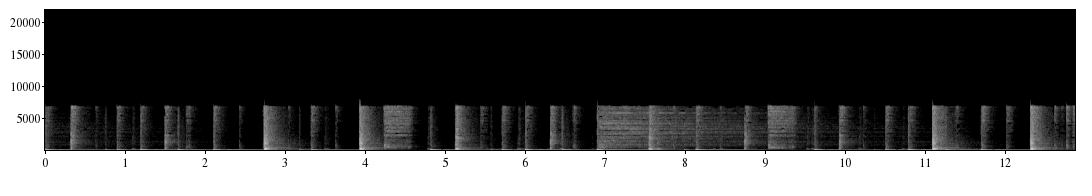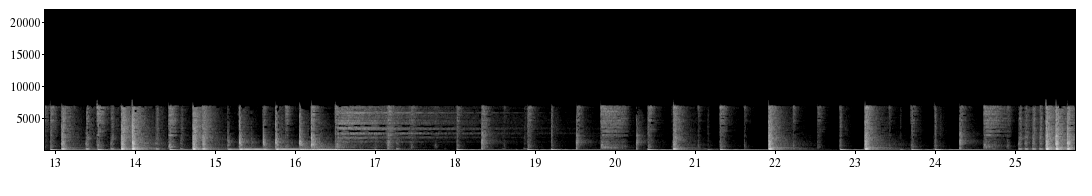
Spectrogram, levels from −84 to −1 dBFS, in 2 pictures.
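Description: From start to finish the music is band-limited and smeared, with nothing above 7 kHz, so the top octaves are simply gone and brightness turns dull. Sustained tones warble and high detail fizzes, the likely mark of AAC compression at a very low bitrate, around 24 kbps. The encoder drops the high band and starves the rest of bits. On a spectrogram there is a hard ceiling at 7 kHz, with patchy holes and blotches below it.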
